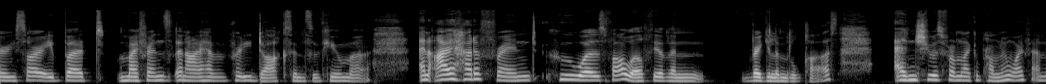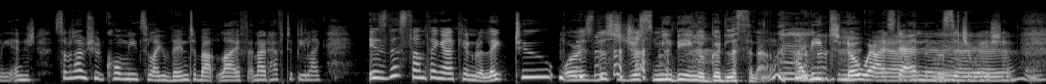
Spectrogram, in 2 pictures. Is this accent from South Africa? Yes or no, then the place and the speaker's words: yes; South Africa; also born or lived in India; because we moved to South Africa from India. So we were just the three of us. I'm an only child. It's just me, mom and dad. And we moved to a different country when I was very young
